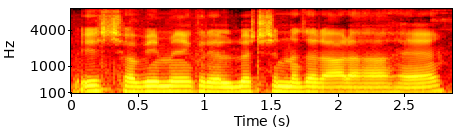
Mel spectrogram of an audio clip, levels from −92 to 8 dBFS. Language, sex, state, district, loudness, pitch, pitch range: Hindi, male, Assam, Kamrup Metropolitan, -15 LUFS, 125 Hz, 120-130 Hz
